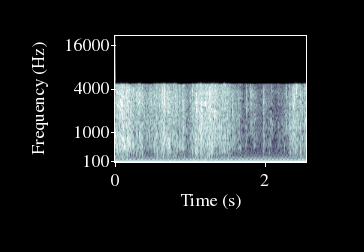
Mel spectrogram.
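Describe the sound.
A hand-painted paper bag is unwrapped with continuous crinkling and rustling that stays fairly even in loudness throughout.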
